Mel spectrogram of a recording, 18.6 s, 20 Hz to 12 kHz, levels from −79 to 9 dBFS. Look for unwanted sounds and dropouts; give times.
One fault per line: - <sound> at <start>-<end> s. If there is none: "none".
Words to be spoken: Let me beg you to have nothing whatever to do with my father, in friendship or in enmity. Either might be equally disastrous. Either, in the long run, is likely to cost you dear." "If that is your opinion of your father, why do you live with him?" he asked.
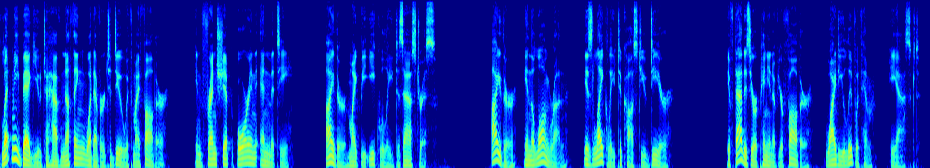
none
